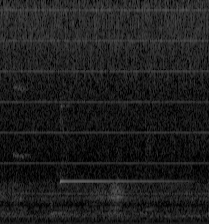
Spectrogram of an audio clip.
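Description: Quiet room tone with a low hum, and a faint, steady high-pitched tone that starts about a second in and lasts almost three seconds.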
